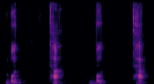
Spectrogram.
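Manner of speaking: "Buddha" with a clear aspirated dh; sanskrit word. Shown as a demonstration. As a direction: say "Buddha" with the breathy dh. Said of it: "las voy a repetir dos veces". ("Buddha" con la dh aspirada)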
